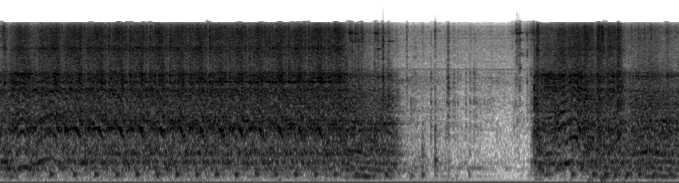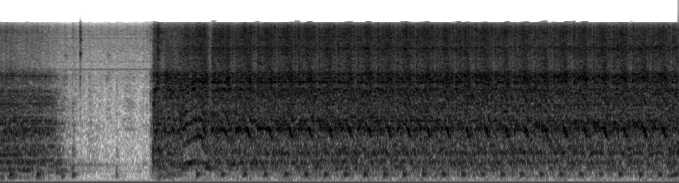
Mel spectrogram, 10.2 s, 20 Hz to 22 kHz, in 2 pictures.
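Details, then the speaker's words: Craftsman GT6000 1991 lawn tractor, 20 hp Onan twin, test mow after deck lift eyelet bolt welded: cranks, pauses, cranks again and fires into a steady, even twin-cylinder beat; normal start and idle. "Come on. Sounds good."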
